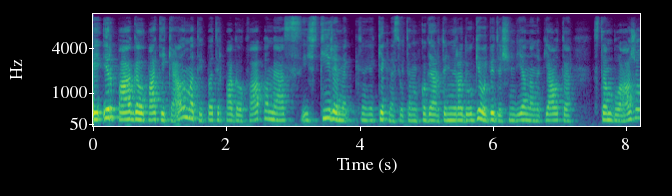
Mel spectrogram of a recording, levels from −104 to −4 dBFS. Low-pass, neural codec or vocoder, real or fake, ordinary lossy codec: 10.8 kHz; none; real; MP3, 96 kbps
